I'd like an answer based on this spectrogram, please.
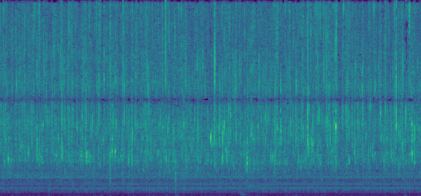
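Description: A small stream of water pouring and splashing over stones: a steady splashing with many small crackles.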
